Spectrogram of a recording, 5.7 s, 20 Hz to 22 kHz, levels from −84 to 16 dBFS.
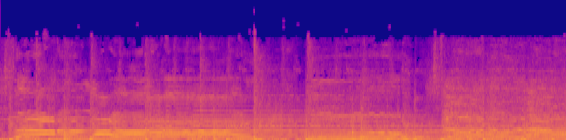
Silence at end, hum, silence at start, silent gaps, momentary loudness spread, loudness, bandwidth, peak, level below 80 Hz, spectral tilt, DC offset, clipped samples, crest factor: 0 s; none; 0 s; none; 4 LU; -11 LUFS; 17.5 kHz; 0 dBFS; -24 dBFS; -4 dB/octave; under 0.1%; under 0.1%; 12 dB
